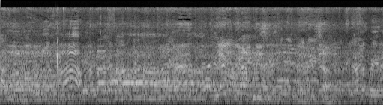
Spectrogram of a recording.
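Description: Overlapping human voices throughout, several people talking or calling out at once, with no other sound standing out.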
